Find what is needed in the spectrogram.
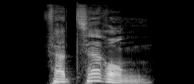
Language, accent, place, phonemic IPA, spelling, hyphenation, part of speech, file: German, Germany, Berlin, /fɛɐ̯ˈt͡sɛʁʊŋ/, Verzerrung, Ver‧zer‧rung, noun, De-Verzerrung.ogg
- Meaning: distortion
